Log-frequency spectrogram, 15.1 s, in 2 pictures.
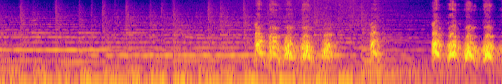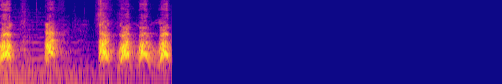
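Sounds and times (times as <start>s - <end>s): background music: 0.0s - 10.1s
dog barking: 3.8s - 5.8s, 6.5s - 10.2s.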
